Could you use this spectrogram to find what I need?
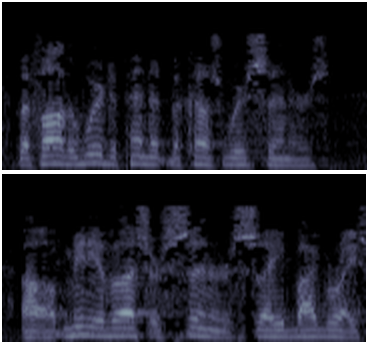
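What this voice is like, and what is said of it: Fragile, strained voice. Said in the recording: “my voice is very fragile”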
